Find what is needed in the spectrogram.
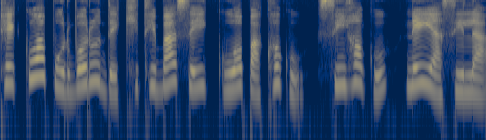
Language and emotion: Odia, neutral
